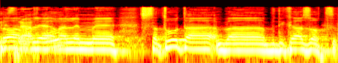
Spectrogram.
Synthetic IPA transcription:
loavaleavaleme | sat̪ʁut̪ababd̪ikaːzo̞t̪

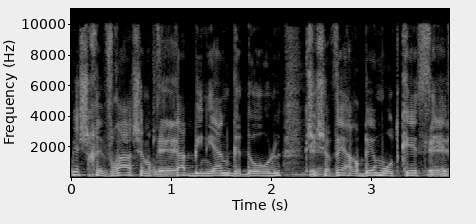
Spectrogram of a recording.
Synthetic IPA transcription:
jeʃχevʁaʃemaʁzikabinjanɡado̞l | ʃeʃavehaʁbemood̪kesef

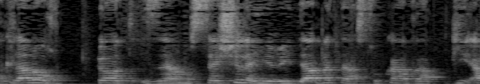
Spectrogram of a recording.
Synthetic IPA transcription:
klalaoχo̞tzehano̞se̞ʃelhajeʁidabeat̪aːsukavehap̚ɡiʔa

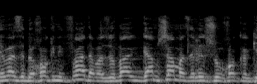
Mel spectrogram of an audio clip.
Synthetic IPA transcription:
jomeʁzebeχo̞knifʁad̪avalzeubaɡamʃamazebeezeʃuχo̞kak

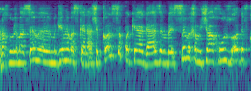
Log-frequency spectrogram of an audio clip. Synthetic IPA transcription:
anaχnule̞maːsemeɡiimle̞maskana̰ʃe̞ko̞lsapake̞aɡazembe̞ːsʁinve̞χamiʃaːχuzo̞defk

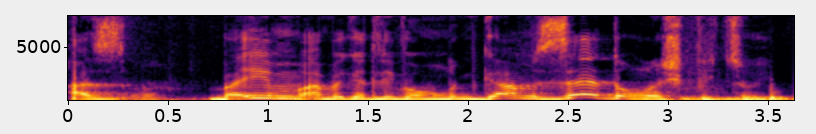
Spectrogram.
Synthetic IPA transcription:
ʔaz | baima̰meɡad̪limveomʁimɡamzed̪o̞ʁe̞ʃpit͡sṵj

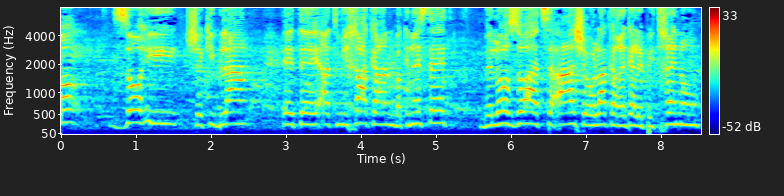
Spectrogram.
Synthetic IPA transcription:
o | zoɦiʃe̞kibla | etatmiχakanbaknese̞t | ve̞lo̞zo̞aːt͡saʔaʃe̞o̞lakaʁe̞ɡale̞pitχe̞nu

